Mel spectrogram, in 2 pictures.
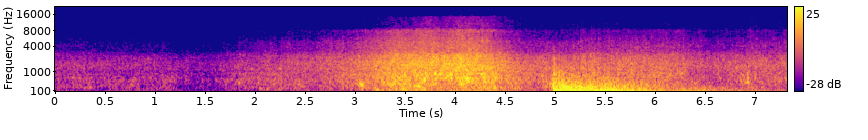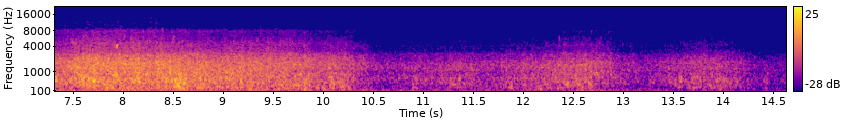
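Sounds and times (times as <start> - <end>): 
rough sea water churning after a prince is thrown into the sea: 0.0 - 14.6.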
